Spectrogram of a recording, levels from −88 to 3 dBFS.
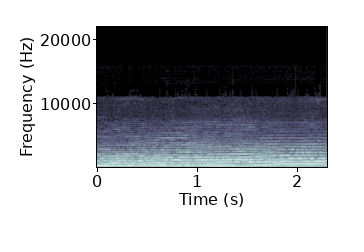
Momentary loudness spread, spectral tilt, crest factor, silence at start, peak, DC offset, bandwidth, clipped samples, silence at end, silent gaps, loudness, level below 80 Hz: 1 LU; -6 dB/octave; 10 dB; 0 s; -2 dBFS; under 0.1%; 11.5 kHz; under 0.1%; 0 s; none; -12 LUFS; -28 dBFS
